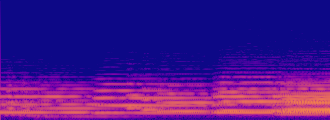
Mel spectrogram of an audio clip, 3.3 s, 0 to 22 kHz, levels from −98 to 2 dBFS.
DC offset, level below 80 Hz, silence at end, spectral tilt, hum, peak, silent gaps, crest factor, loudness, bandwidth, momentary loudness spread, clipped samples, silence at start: under 0.1%; -86 dBFS; 0 s; -10.5 dB/octave; none; -16 dBFS; none; 18 dB; -34 LUFS; 3.1 kHz; 9 LU; under 0.1%; 0 s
